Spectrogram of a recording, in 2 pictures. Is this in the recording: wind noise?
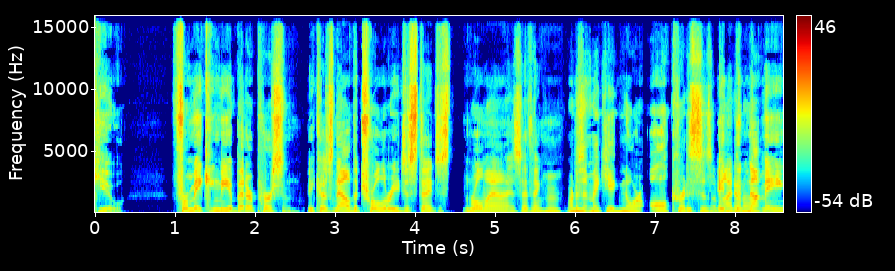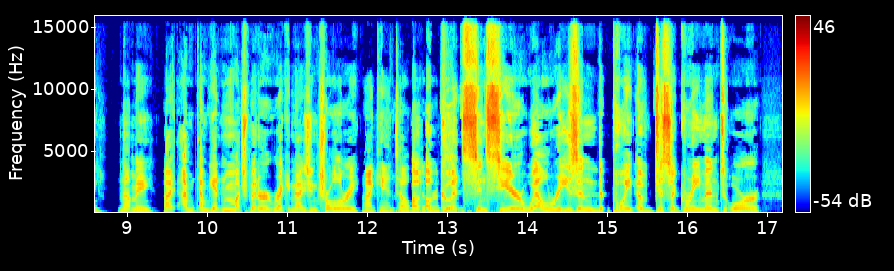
no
